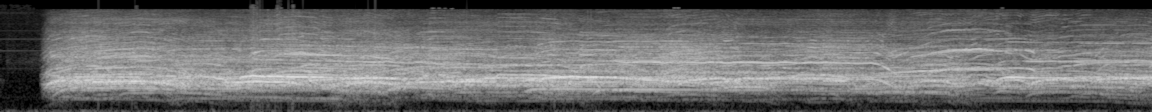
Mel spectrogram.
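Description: A loud crowd screams and shrieks all at once, a dense wall of high-pitched voices that starts abruptly and stays intense for several seconds, with no clear speech.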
